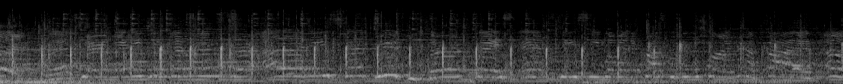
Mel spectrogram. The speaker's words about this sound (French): Les applaudissements s'il vous plaît.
